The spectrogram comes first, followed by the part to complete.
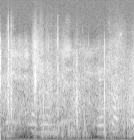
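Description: Phone held in the hand and moved about: a scatter of small knocks and rustles from the handling, about half a dozen across two seconds.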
